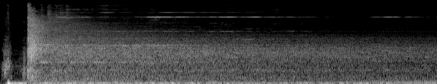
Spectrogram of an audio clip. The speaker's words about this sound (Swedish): Och efter det hudstrykas, det vill säga piskas.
